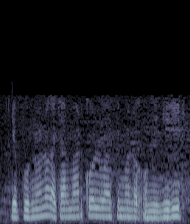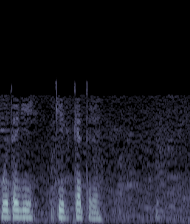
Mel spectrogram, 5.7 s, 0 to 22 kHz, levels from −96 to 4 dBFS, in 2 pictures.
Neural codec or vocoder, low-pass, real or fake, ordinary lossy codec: none; 19.8 kHz; real; AAC, 16 kbps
